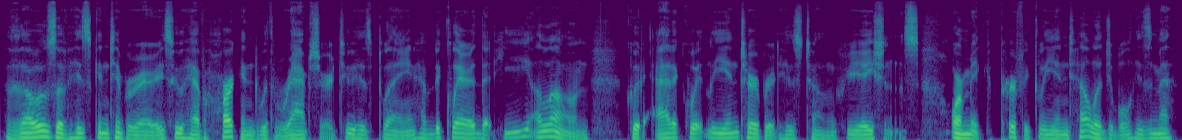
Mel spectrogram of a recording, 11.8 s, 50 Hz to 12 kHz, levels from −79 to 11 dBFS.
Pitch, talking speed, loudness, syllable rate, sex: 100 Hz, 145 wpm, -19 LUFS, 5.1 syllables/s, male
